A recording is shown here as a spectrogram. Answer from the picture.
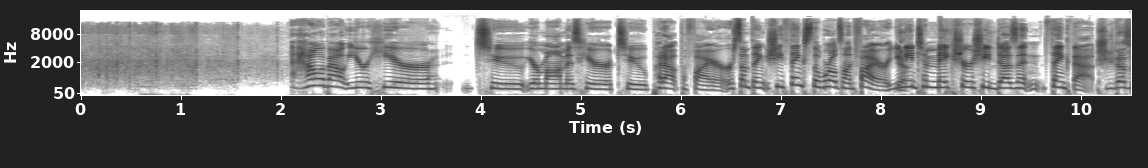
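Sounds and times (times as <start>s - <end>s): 
audience clapping: 0.0s - 2.3s
speech: 2.2s - 10.4s.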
